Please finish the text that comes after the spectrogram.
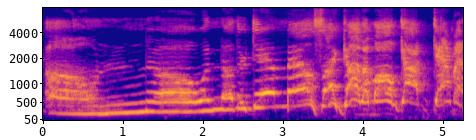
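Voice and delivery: drawn-out rising howl of dismay; exasperated reaction. Retold or imitated. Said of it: "that's basically my reaction".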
